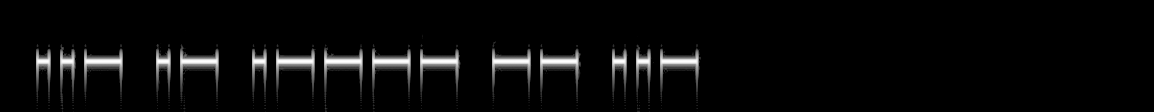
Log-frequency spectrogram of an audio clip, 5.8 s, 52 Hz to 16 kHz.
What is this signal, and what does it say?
Morse code, heard as a keyed tone, about 21 wpm, 700 Hz. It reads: UA1MU
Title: DXCC-100 Call Signs - 5 Characters - Repeated 3x - 20wpm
